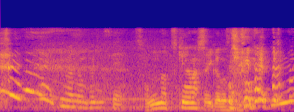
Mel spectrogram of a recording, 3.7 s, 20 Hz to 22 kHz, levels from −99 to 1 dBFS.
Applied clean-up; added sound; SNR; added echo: none; none; none; none.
